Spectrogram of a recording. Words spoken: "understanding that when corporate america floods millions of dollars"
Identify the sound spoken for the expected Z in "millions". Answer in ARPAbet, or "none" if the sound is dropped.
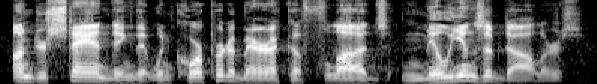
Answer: Z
